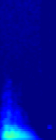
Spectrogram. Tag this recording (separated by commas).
Brass instrument, Music, Musical instrument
